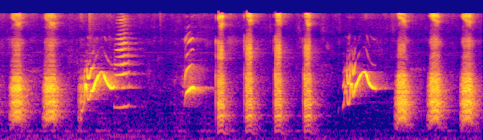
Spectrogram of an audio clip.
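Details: Javan myna, a talkative caller said to agitate other mynas; harsh rasping notes in steady series broken by two loud rising-falling whistles.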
